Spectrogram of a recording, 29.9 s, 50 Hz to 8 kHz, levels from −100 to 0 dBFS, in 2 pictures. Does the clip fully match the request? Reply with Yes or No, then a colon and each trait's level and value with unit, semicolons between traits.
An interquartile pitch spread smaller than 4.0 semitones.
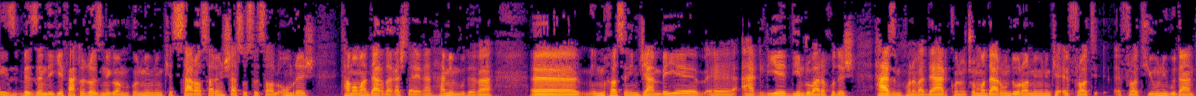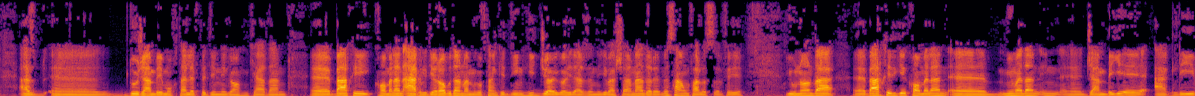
Yes: average, 2.9 semitones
